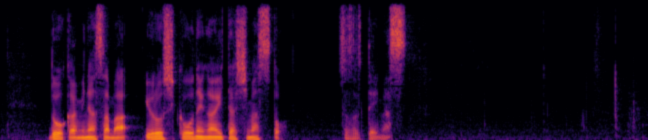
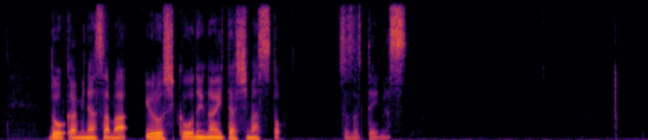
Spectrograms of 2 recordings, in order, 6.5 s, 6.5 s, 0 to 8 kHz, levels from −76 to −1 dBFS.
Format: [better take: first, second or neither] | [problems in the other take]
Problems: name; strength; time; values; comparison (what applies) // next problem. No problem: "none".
first | noise reduction (neural diffusion model UNIVERSE++)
